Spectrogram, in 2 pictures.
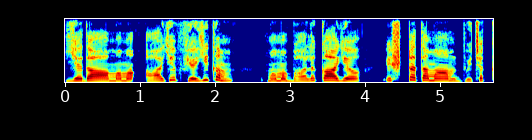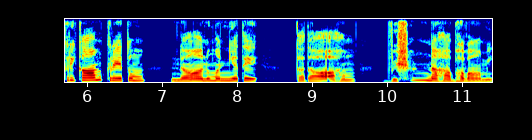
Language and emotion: Sanskrit, sad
